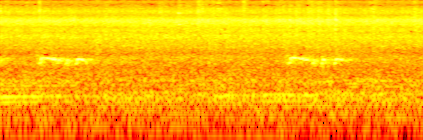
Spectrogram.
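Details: Zebra dove, a local bird entered in a song contest at Grabag, Magelang, Indonesia: two soft trilled coos about two and a half seconds apart, each a quick note run into a short rattle, with low hum and hiss behind.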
